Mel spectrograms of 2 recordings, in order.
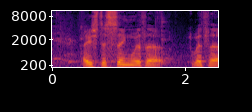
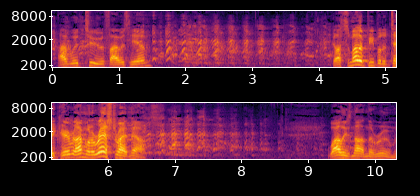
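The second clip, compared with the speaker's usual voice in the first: loud, fast, laughing aside; laughing joke; 6 semitones higher, 12 dB louder than usual. Real, not acted. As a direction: joke about the pastor with a laugh.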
